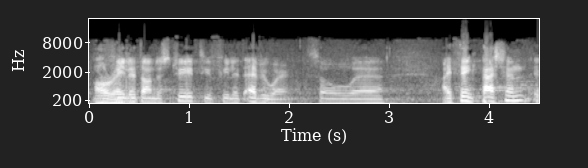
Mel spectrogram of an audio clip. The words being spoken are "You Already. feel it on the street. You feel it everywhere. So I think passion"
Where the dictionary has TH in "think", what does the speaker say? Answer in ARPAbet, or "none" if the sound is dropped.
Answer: TH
